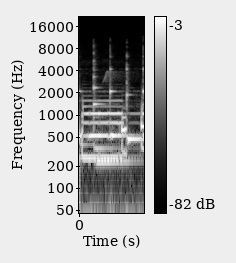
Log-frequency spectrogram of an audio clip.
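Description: A phone rings with a tonal electronic ringtone, short repeating melodic pulses that sound clear and steady with no speech over them.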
